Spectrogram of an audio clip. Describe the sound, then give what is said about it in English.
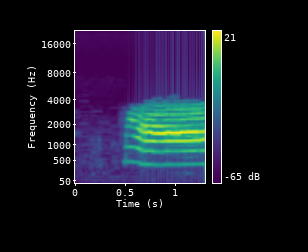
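A man's voice imitates a cat's meow outside a house at night: one loud, drawn-out, nasal call that starts abruptly after a quiet moment and holds steady until the end, with no other talking. “Now, I meow twice.”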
